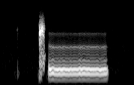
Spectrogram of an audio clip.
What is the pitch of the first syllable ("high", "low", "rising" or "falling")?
high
